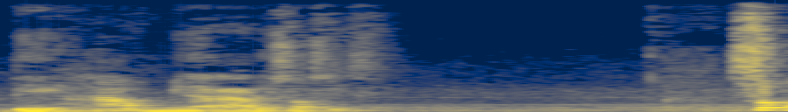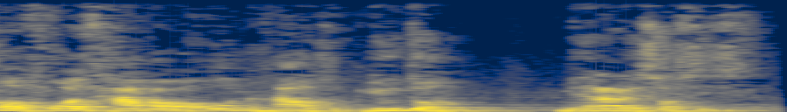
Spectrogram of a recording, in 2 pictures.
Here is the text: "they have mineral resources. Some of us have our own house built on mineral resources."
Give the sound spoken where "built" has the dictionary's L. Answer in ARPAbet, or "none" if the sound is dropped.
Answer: none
